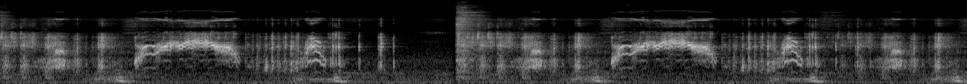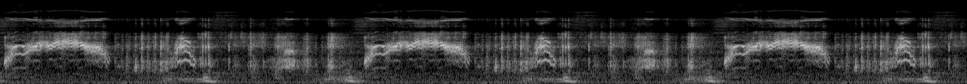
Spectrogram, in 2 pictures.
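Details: Cat meows looping again and again, a drawn-out arched mew rising then falling, returning about every three and a half seconds, over a steady hiss and clattering taps like keyboard typing.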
